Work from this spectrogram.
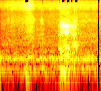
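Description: Honeybees buzzing faintly during a village honey harvest, a soft insect drone with a brief louder swell midway, under quiet surroundings.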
